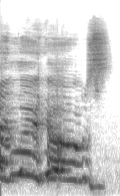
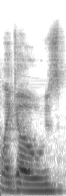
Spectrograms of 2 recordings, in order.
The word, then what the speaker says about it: Lego: And play Legos! I know. It's Lego, not Legos. But most Americans say Legos and most Europeans say Lego.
